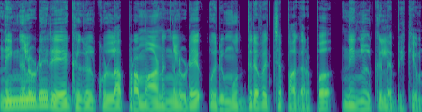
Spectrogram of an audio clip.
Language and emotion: Malayalam, neutral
